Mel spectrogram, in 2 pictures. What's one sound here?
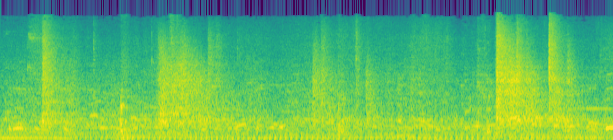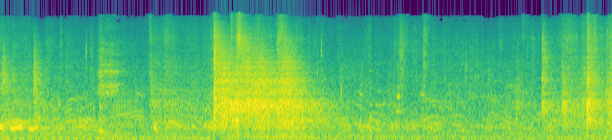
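Plastic sheeting rustles and flaps as a man pulls at a shelter.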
